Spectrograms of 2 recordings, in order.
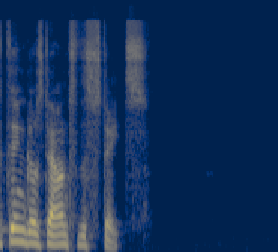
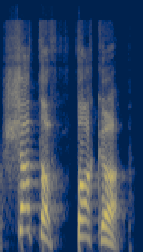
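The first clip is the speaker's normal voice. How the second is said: slow, loud, scornful shout; fed-up yell; angry; 5 semitones higher, 9 dB louder, slower than usual. Real, not acted. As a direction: bark it at the screen. Yelling at protesters on screen.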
